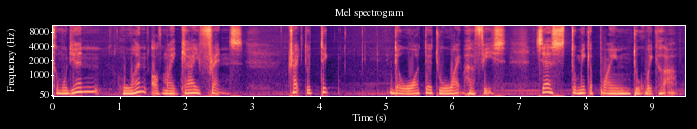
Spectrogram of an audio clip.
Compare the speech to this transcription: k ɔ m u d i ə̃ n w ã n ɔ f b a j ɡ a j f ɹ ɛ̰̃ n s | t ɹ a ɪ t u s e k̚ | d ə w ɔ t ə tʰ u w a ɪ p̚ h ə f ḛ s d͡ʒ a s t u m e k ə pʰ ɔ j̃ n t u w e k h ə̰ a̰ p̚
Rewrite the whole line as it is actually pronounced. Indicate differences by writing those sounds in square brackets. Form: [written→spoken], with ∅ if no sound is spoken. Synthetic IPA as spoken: k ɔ m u d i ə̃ n w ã n ɔ f [b→m] a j ɡ a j f ɹ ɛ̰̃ n s | t ɹ a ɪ t u [s→t] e k̚ | d ə w ɔ t ə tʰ u w a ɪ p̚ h ə f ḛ s d͡ʒ a s t u m e k ə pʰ [ɔ→ɔ̃] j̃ n t u w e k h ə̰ a̰ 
